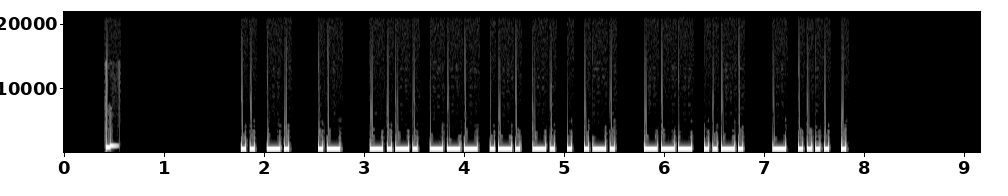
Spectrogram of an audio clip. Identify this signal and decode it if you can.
Morse code, heard as a keyed tone, about 28 wpm, 700 Hz. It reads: IN A CORNER OF THE
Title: Sets of 5 Words Encore2 28wpm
